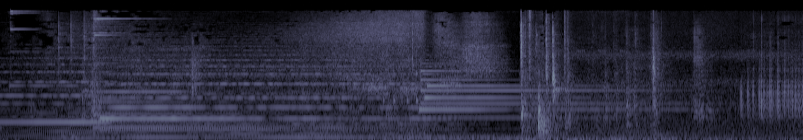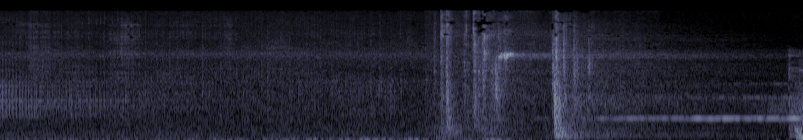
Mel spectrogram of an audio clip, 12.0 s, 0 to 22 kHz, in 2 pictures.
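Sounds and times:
door squeak: 3.6s - 10.7s.

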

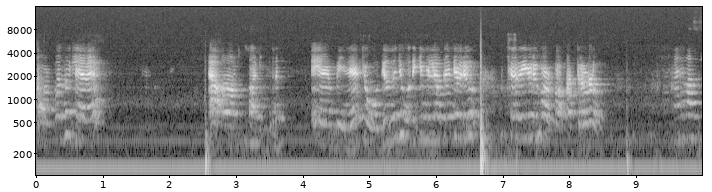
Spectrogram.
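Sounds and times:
steady low hum: 0.0s - 10.0s
short thump: 6.6s - 7.3s, 8.8s - 9.1s.

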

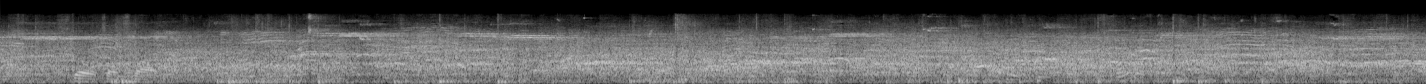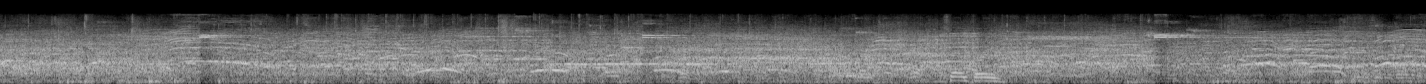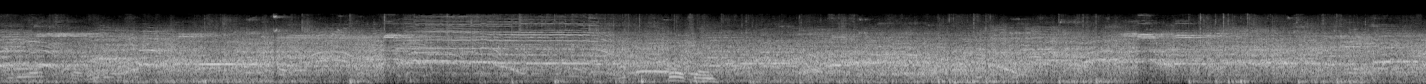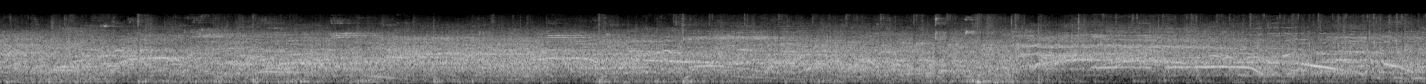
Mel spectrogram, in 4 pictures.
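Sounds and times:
volleyballs struck and bouncing: 0.9s - 23.0s, 29.7s - 32.6s, 34.0s - 47.9s, 48.7s - 53.3s.

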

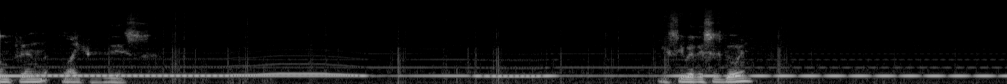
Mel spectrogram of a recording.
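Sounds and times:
electronic drone tone: 0.0s - 10.0s.

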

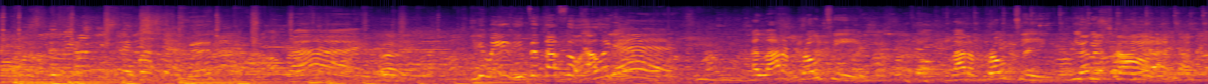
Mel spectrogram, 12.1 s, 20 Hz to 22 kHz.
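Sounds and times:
background music: 0.0s - 8.5s
diners talking: 0.0s - 12.0s
restaurant chatter: 0.0s - 12.0s.

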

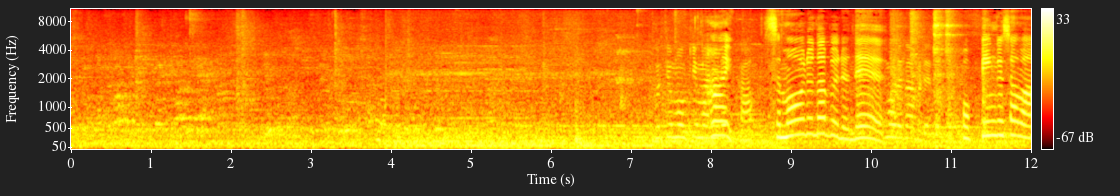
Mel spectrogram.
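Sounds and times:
low machine hum: 2.8s - 10.2s.

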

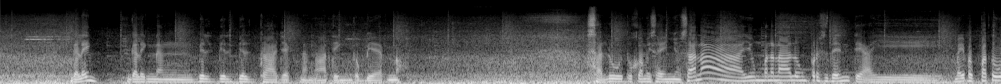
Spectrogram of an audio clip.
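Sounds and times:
road traffic rumble: 0.0s - 10.0s.

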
